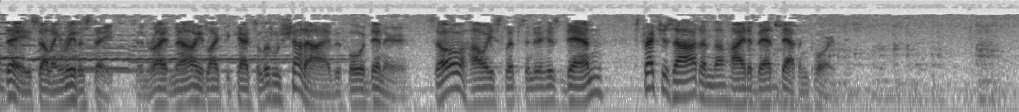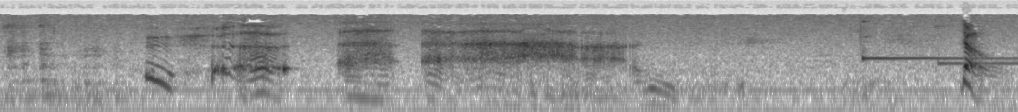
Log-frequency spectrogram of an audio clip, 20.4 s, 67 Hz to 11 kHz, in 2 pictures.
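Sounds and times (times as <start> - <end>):
speech: 0.0 - 8.5
person making groaning wheezy vocal noises: 11.6 - 17.0
buzzing doorbell ring: 18.8 - 20.3.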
